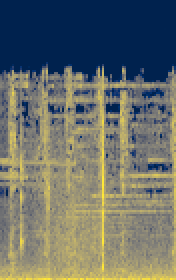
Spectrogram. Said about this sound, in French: Elle prit entre ses doigts une paire de ciseaux et se mit à couper les tissus d'un geste franc.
